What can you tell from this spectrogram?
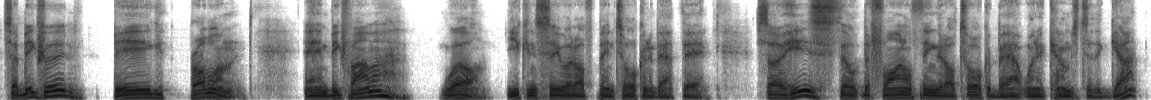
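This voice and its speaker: Man, low voice, energetic casual health presenter, occasional swearing, dry close sound. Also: unhurried, no room sound. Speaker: health channel host. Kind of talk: presenting slides, casual talk.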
